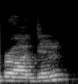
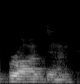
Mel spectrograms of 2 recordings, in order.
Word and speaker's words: Brogdon: That would be Malcolm Brogdon. You said it wrong. It's actually Brogdon.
